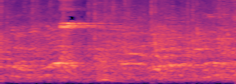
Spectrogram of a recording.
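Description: Spectators' voices and shouts in a gymnasium at a wrestling match, with scattered thuds, and one louder shout about half a second in.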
